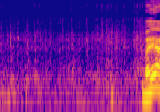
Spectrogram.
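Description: Steady patter of rain on a car's windshield and roof, heard from inside the cabin, with a man's voice coming in near the end.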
